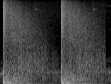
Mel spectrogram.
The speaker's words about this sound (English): If you take another step toward me, I'll fire.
